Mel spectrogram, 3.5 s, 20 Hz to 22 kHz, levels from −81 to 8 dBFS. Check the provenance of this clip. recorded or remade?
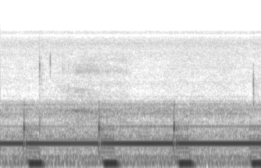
recorded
